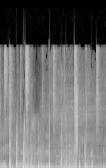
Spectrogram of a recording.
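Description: Fireworks going off: many irregular sharp bangs and crackles, one after another.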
